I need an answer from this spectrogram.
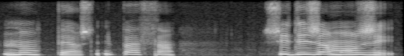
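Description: A frightened little girl calls out in a high, pleading voice, put on by a woman telling a folktale. The delivery is slow and deliberate, with a gravelly edge, and the sound is close and dry. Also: steady tone, no room sound. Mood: refusing. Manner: high, urgent calling and pleading.

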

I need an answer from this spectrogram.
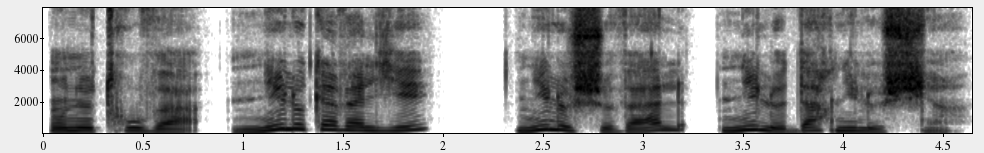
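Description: A woman reading folk tales aloud in a measured, expressive storytelling manner. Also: mid-range voice, vocal fry, no room sound, clean studio sound.

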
